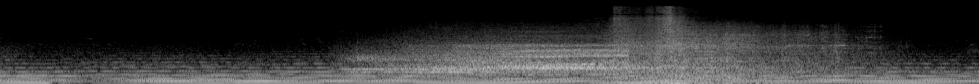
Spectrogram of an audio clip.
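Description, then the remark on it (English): A car engine hums steadily, then a rushing road noise swells in as the car accelerates on the open road, peaking loudly before easing slightly. No voices are heard. “He's done a fine job on the car. Let's see what it'll do on the open road.”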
